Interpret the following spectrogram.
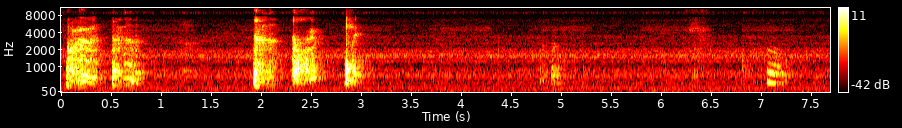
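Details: Young girl's nocturnal coughing fit, recorded for her doctor: a run of five sharp, harsh coughs over about three seconds, then quieter coughs trailing off.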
